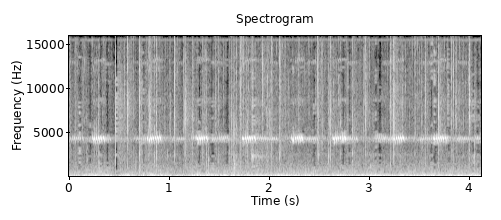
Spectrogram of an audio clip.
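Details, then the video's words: Crickets singing beside a crackling bonfire next to a lake at sunset: a steady band of high chirps, pulsed roughly every half second, over broadband fire crackles and a low rumbling wash. "FIRE & CRICKETS AMBIENCE"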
